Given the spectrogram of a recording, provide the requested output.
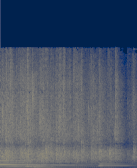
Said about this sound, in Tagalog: Isa pa hong best na palakpak sa Panginoon.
